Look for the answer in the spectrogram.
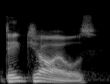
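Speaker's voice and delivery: ordinary talk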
